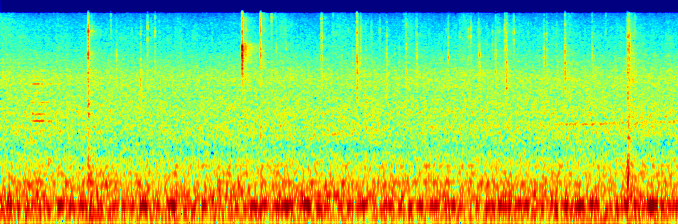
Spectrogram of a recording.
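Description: Screwdriver working on the power-supply screws at the back of a steel computer case: scattered small metallic clicks and scrapes, the sharpest about three seconds in, over a steady low hum.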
